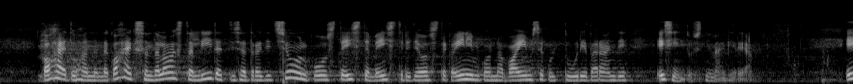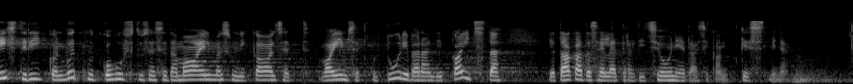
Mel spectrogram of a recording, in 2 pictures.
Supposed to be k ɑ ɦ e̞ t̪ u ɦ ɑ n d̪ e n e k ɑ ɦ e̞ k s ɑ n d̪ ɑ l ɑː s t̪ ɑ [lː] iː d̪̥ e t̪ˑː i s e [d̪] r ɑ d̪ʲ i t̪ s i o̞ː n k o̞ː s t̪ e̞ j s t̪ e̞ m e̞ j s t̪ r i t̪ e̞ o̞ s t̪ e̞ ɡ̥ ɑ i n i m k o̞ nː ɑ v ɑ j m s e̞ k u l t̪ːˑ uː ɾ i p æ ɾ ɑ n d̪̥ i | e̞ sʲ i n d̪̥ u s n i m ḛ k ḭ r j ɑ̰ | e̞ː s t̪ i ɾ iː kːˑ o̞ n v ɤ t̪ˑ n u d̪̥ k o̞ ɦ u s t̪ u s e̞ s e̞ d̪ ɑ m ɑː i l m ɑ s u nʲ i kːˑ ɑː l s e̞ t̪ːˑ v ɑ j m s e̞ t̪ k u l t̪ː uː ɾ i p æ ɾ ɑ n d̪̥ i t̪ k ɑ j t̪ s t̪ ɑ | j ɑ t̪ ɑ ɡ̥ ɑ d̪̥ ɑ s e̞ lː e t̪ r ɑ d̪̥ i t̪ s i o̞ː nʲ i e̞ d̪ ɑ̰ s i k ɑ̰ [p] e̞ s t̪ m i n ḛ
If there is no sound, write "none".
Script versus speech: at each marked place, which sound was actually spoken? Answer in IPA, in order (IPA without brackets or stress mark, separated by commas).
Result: lː, t̪, k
